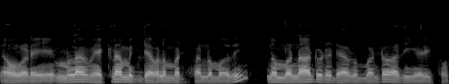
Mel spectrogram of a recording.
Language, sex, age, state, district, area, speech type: Tamil, male, 18-30, Tamil Nadu, Viluppuram, urban, spontaneous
